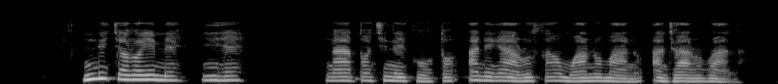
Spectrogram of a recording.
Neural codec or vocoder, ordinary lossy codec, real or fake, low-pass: none; none; real; 7.2 kHz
